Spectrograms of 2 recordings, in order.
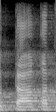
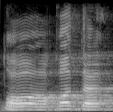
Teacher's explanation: لا طاقة، یہاں پر یہ طا ہے، تا نہیں ہے، تو آپ کو طاقت نہیں پڑھنا ہے بلکہ طاقت، اس لیے کہ طا ہمیشہ پر پڑھا جاتا ہے، منہ بھر کے پڑھا جاتا ہے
